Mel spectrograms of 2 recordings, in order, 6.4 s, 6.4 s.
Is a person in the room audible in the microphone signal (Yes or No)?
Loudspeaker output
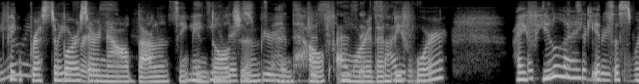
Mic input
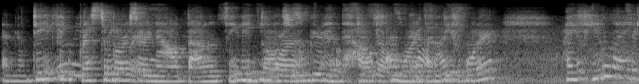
Yes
